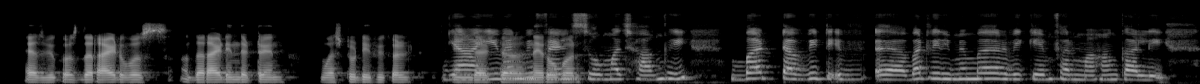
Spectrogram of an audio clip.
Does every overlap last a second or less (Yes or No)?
No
